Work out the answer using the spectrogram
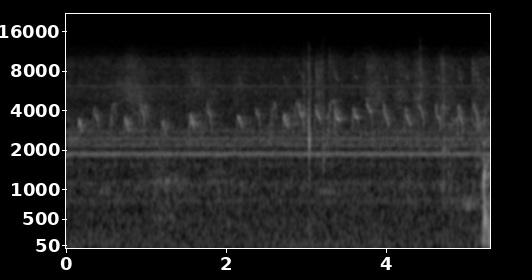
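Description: A chachalaca chick gives high, thin peeps, each a quick up-and-down chirp, about three a second. A steady high hum and a few clicks run beneath.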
